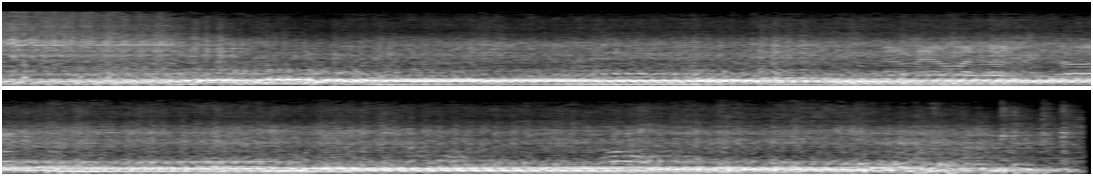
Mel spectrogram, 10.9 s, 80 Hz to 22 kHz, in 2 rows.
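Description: BMW 2002's M10 inline-four engine running steadily on its first start after standing for more than 12 years, fresh from new oil, filters, spark plugs, distributor and points.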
